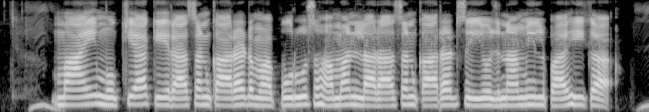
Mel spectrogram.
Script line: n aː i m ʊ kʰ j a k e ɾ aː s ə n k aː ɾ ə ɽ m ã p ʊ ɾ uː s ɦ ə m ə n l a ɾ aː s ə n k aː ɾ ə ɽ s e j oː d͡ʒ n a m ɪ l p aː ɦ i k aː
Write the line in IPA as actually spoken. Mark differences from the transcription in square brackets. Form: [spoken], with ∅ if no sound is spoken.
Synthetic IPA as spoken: [m] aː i m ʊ kʰ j a k e ɾ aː s ə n k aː ɾ ə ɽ m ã p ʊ ɾ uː s ɦ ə m ə n l a ɾ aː s ə n k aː ɾ ə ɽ s e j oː d͡ʒ n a m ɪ l p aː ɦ i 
